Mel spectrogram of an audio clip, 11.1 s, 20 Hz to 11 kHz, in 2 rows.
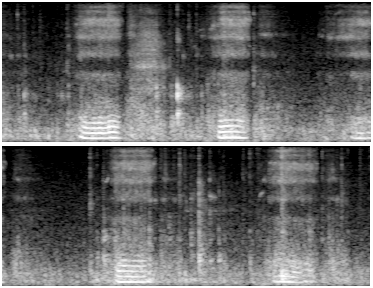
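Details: Pet dog asleep in a room snoring throughout: rhythmic voiced snores with a rattling buzz on each breath, about 27 a minute, over quiet room noise; snoring.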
